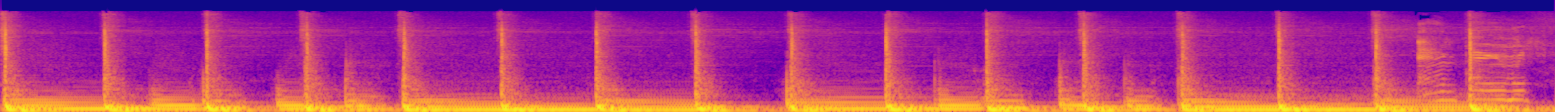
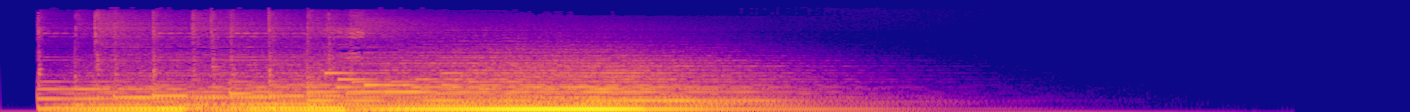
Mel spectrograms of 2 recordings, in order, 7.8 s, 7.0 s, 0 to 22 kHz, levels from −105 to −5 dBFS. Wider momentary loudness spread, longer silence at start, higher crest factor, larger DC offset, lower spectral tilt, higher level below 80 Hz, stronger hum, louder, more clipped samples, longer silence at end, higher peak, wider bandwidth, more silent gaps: second, 4 LU vs 18 LU; second, 0 s vs 0.2 s; about the same, 14 dB vs 14 dB; first, 0.2% vs under 0.1%; second, -6 dB/octave vs -8.5 dB/octave; about the same, -18 dBFS vs -20 dBFS; neither; about the same, -18 LUFS vs -17 LUFS; neither; second, 0 s vs 2.9 s; first, 0 dBFS vs -4 dBFS; first, 14.5 kHz vs 8.6 kHz; neither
